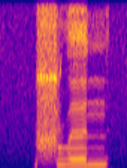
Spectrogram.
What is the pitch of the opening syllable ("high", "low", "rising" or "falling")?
high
